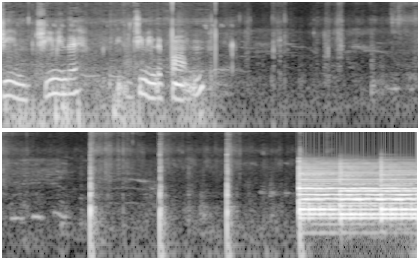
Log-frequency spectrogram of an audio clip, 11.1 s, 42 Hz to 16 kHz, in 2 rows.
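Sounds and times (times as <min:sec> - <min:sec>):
music with sustained tones: 0:09.5 - 0:11.0.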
